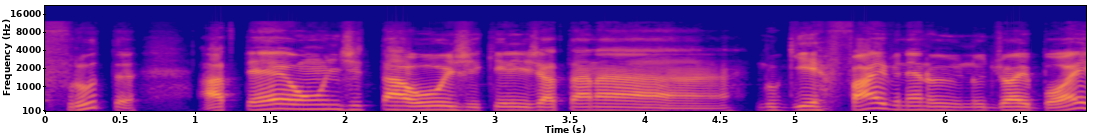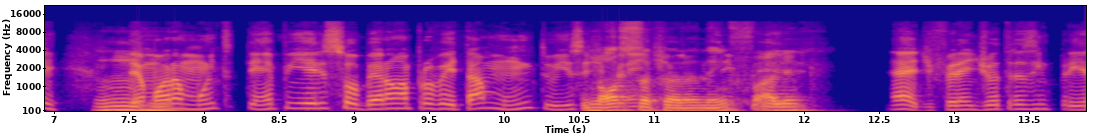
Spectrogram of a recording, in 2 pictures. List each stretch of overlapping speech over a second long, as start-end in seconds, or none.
10.5-12.0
